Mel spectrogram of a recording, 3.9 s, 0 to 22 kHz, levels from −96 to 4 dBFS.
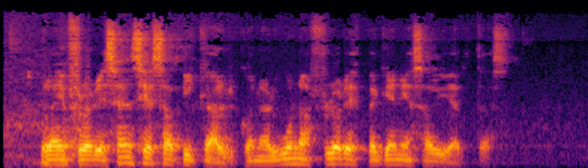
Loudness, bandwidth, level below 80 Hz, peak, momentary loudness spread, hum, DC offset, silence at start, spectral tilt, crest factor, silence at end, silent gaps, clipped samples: -15 LUFS; 16 kHz; -56 dBFS; 0 dBFS; 14 LU; none; under 0.1%; 0.05 s; -3.5 dB/octave; 16 dB; 0.55 s; none; under 0.1%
